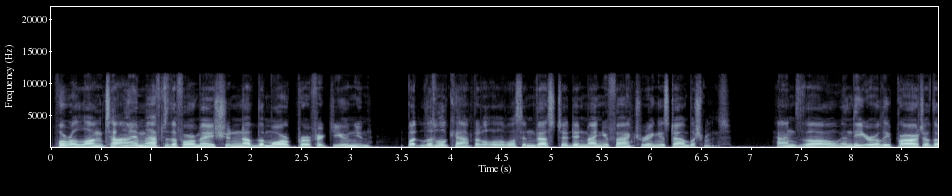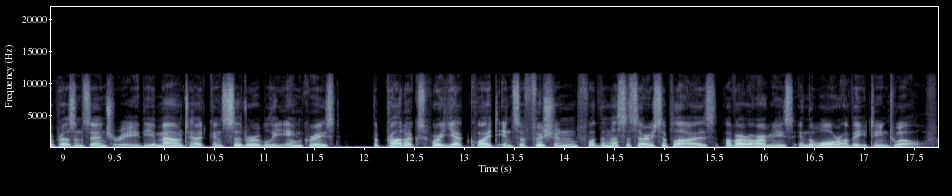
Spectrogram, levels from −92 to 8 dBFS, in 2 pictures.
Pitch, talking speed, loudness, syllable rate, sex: 135 Hz, 185 wpm, -19 LUFS, 5.8 syllables/s, male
